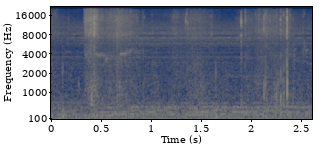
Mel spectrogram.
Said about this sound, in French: Je marche doucement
